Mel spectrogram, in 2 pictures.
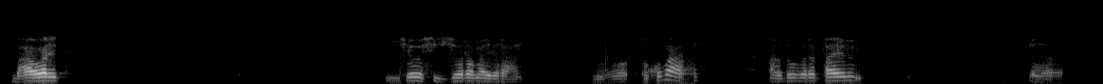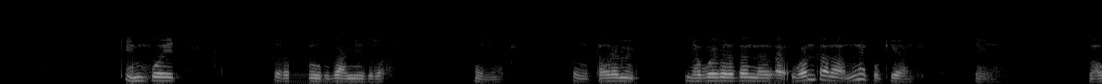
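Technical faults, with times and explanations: Throughout: GSM full-rate codec. Band-limited to about 250 Hz–3.5 kHz, with buzzy, gravelly pulse-excited roughness fitting 13 kbps GSM. A spectrogram shows nothing above 3.5 kHz and coarse, smeared harmonics.
3.90–4.01 s, 6.80–6.95 s, 10.50–10.62 s, 13.94–14.27 s, 18.72–18.96 s: lost GSM frames. The decoder repeats the last good frame, giving a rough metallic ring. Spectrograms show frozen bands.
6.06 s: DC step. The waveform's zero line jumps and then drifts back slowly, heard as a low thump while the speech continues unchanged.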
